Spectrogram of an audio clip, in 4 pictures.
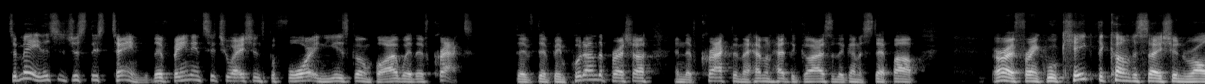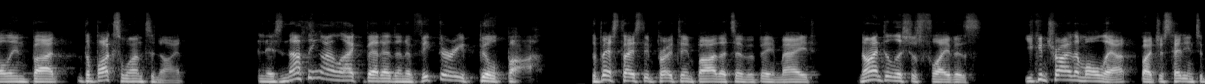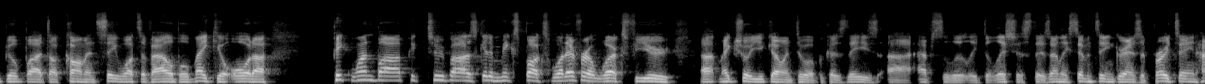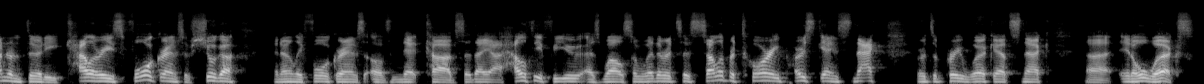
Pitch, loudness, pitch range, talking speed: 135 Hz, -20 LUFS, 120-160 Hz, 205 wpm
